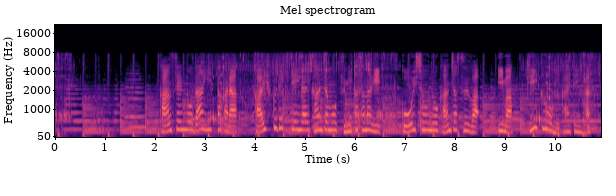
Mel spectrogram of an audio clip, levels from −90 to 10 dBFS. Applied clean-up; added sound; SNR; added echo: none; Liquid + Brass instrument; 13 dB; none.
